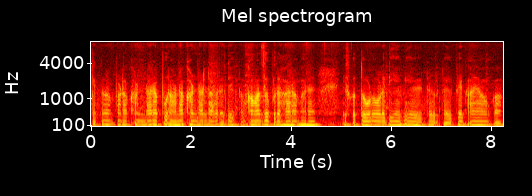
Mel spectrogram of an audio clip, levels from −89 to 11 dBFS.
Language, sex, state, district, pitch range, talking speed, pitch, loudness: Hindi, male, Chhattisgarh, Jashpur, 100-105 Hz, 165 wpm, 100 Hz, -22 LUFS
